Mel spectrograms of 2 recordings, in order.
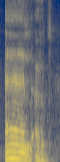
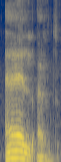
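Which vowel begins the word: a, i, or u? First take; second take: a; a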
